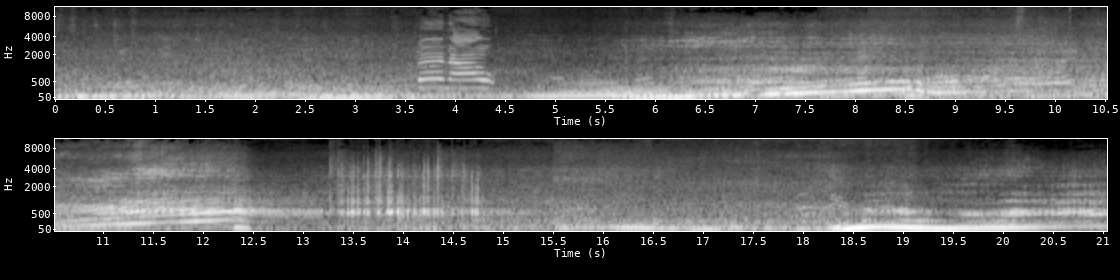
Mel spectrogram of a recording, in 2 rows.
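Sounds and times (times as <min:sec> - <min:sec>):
car engine revving: 0:04.9 - 0:21.0.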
